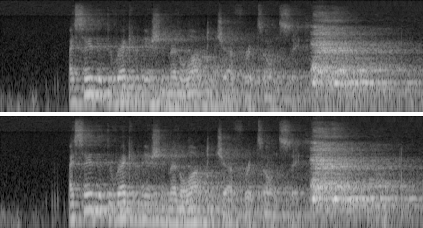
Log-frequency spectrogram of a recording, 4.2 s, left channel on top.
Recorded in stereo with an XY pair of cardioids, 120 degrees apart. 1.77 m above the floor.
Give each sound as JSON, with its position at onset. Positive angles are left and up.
{"t": 0.7, "sound": "a man speaking", "azimuth_deg": -25, "distance_m": 1.6}
{"t": 3.1, "sound": "a cough", "azimuth_deg": -45, "distance_m": 4.0}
